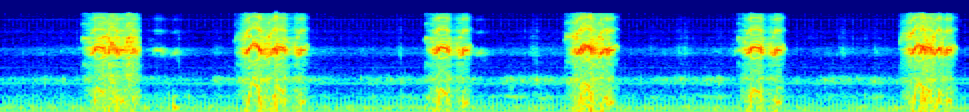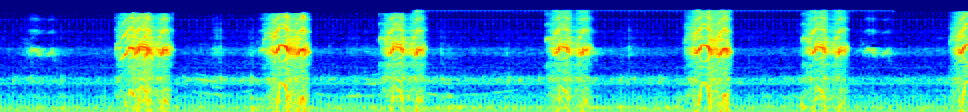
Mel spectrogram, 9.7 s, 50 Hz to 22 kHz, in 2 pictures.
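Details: House sparrow young in a nest box in the Altmark, Germany, 16 June 2019, being fed by the female. Short sharp chirps, often doubled, in an irregular sequence over a quiet background.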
